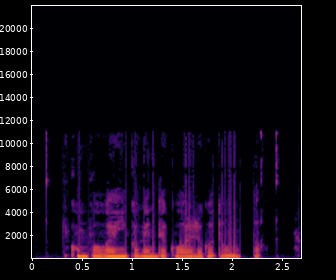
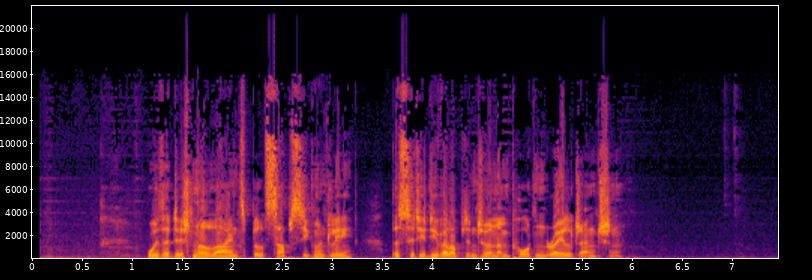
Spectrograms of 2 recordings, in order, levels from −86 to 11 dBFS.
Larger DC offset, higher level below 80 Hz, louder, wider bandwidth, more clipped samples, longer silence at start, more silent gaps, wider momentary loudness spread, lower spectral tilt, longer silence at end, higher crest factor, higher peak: neither; second, -54 dBFS vs -36 dBFS; second, -26 LUFS vs -12 LUFS; second, 11.5 kHz vs 16.5 kHz; neither; first, 0.4 s vs 0.1 s; neither; first, 12 LU vs 6 LU; first, -8 dB/octave vs -3 dB/octave; second, 0.4 s vs 1.4 s; about the same, 12 dB vs 14 dB; second, -14 dBFS vs 0 dBFS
